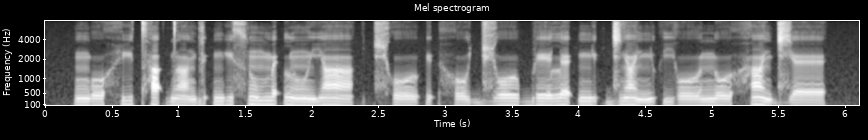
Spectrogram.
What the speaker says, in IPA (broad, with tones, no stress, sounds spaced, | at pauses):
ŋ o˨ h i˦ tʰ ä˦ ʔ d ã˨ ɡ ɪ˦ ʔ ŋ i˦˨ sʰ ũ˦ m ɛ˦ ʔ l ũ˨ j ã˦˨ | t͡ɕʰ o˨ ʊ̯ ʔ ɪ˦ ʔ h o˨ d͡ʑ o˦ ʊ̯ b e˦ l ɛ˦ ʔ ɲ ɪ˦ ʔ d͡ʑ ã˦˨ ɲ ʊ˦ ʔ j o˦ ʊ̯ n o˦˨ ʊ̯ h ã˦˨ d͡ʑ ɛ˦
